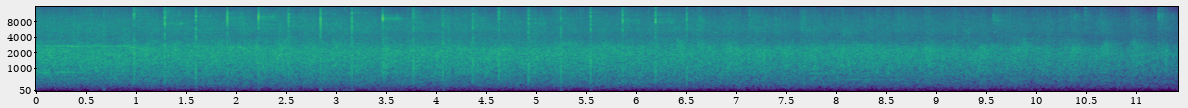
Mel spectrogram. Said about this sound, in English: Pretty weird to ask people to applaud your wife, but there you go. All right. I just think it's worthy of being acknowledged.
